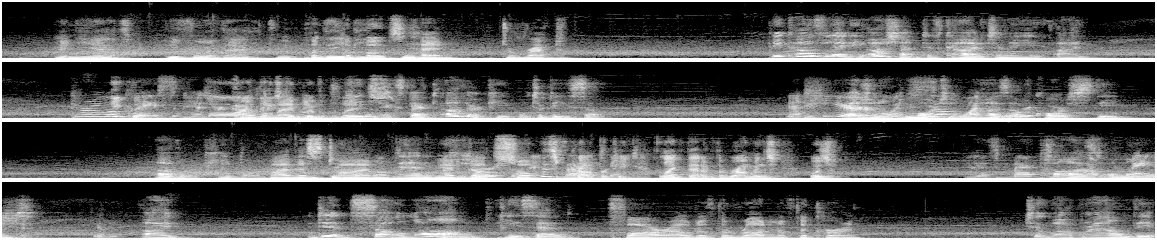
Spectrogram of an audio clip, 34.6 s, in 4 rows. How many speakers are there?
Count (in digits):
5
